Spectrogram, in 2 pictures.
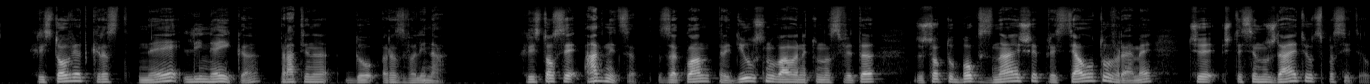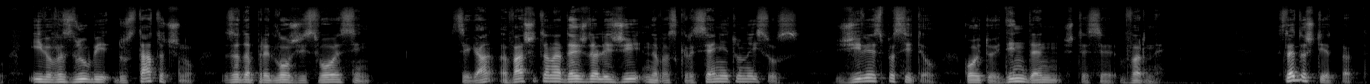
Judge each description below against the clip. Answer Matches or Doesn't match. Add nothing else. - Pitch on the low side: Matches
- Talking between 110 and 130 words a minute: Matches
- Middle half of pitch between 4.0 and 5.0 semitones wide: Matches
